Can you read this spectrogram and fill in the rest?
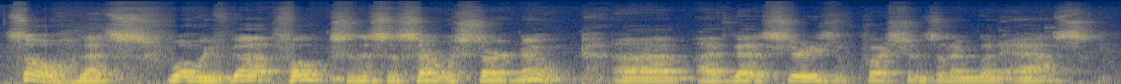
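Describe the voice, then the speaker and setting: A man's voice: on the high side, brisk, darkish tone. A man hosting an informal interview, with a folksy, easygoing way of phrasing questions. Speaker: interviewer, show host. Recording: echoey room.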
